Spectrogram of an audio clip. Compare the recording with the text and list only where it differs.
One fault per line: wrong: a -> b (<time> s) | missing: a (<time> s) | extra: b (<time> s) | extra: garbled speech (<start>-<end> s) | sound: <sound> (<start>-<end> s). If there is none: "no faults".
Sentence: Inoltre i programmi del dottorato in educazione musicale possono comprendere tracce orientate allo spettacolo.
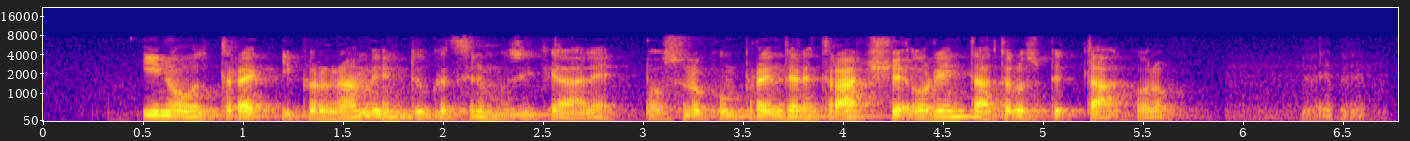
missing: del dottorato (1.7 s)
sound: laugh (6.3-6.6 s)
